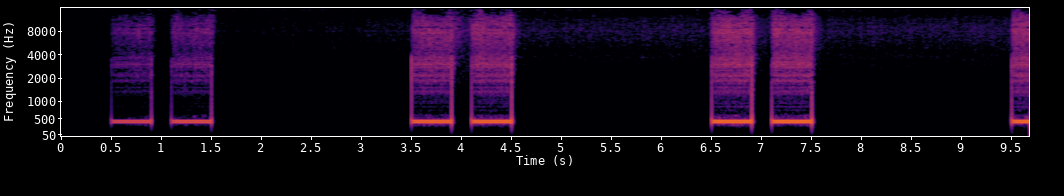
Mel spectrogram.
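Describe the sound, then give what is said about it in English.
A telephone ringing tone sounds in three paired bursts, a steady double buzz then a pause, repeating evenly and clearly with no voices, like a call waiting to be answered on the line. “I'll get off now then and I can phone her as soon as she gets home.”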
